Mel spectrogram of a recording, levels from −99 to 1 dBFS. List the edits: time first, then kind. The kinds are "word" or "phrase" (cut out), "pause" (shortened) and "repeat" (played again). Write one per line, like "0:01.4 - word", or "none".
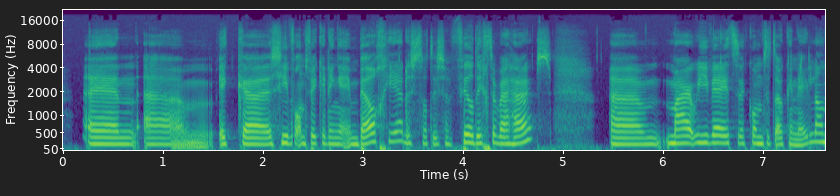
0:02.3 - word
